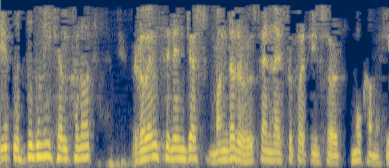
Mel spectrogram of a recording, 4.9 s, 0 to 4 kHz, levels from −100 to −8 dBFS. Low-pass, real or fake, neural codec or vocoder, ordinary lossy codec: 3.6 kHz; fake; codec, 16 kHz, 1.1 kbps, Voila-Tokenizer; MP3, 16 kbps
